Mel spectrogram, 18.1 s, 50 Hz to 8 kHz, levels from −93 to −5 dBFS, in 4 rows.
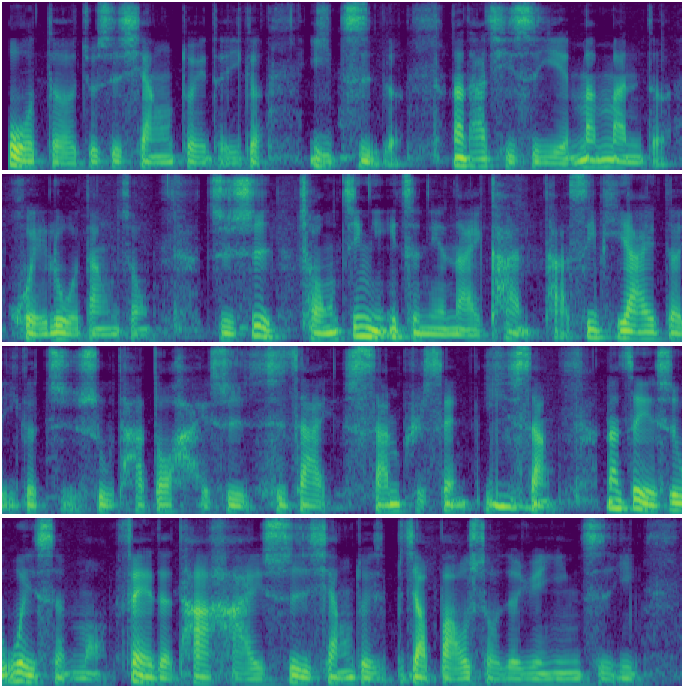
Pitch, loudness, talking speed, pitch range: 105 Hz, -28 LUFS, 275 characters per minute, 95-140 Hz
